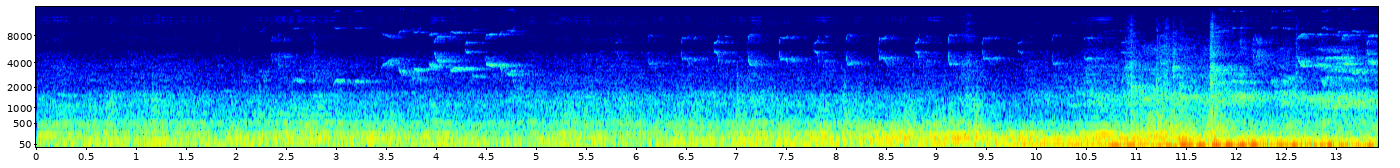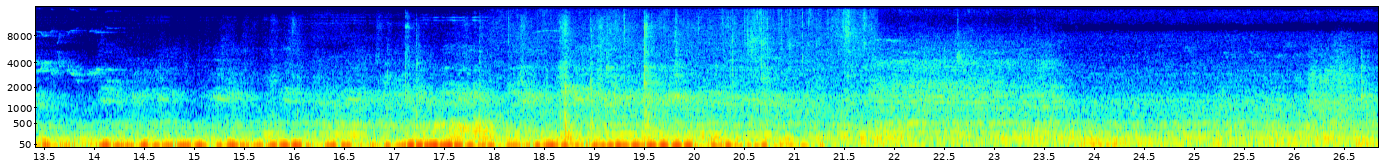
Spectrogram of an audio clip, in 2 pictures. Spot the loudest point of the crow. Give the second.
19 s.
